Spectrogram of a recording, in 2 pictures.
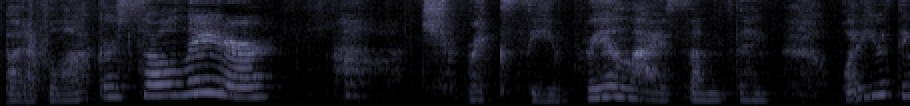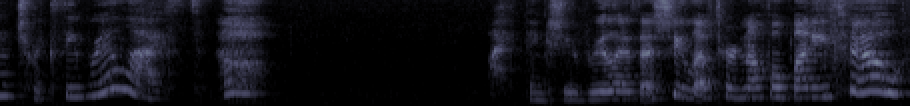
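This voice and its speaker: A woman reading a picture book aloud to young children in an expressive teacher's manner, drawing words out. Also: high voice, slow pace, slight background noise. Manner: expressive, asks the listener questions, gasps, draws words out.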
